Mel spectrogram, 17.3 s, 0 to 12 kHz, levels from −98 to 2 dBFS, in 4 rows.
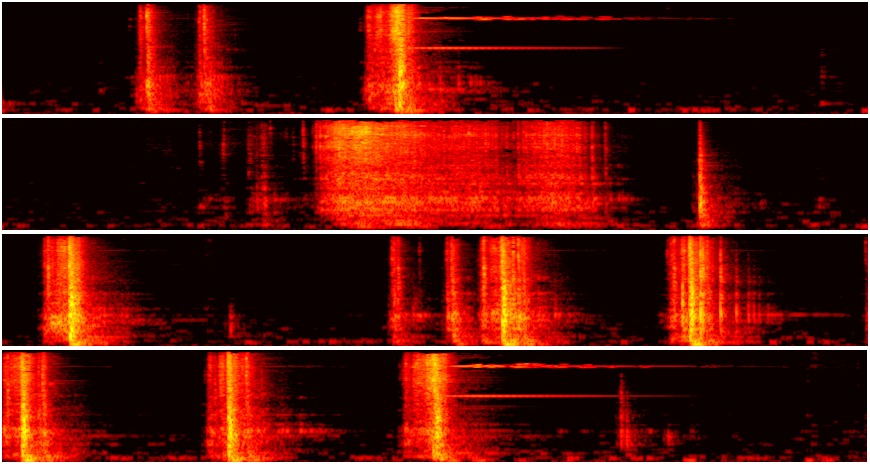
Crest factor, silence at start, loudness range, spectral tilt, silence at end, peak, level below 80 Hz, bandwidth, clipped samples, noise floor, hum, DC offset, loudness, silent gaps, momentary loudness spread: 28 dB; 0.7 s; 3 LU; -1 dB/octave; 1.5 s; -4 dBFS; -52 dBFS; 11.5 kHz; under 0.1%; -86 dBFS; none; under 0.1%; -26 LUFS; none; 22 LU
